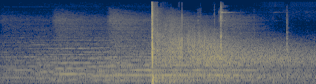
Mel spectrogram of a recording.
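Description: A Mk I Lee Metford or Mk III* SMLE bolt-action rifle fires one sharp, loud crack that falls into a short reverberant tail, followed by a few fainter, distant reports.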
